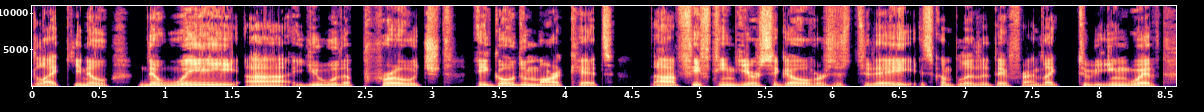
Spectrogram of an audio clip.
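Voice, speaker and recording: This guest founder is a man in his forties from Mexico City who speaks English as a non-native speaker with a Mexican Spanish accent. In a conversational interview he answers haltingly, often restarting his sentences, in a low, creaky voice. The sound is dry and clean, like a studio.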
